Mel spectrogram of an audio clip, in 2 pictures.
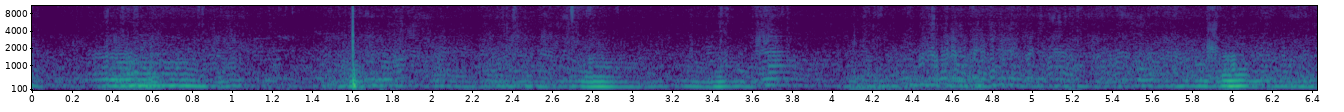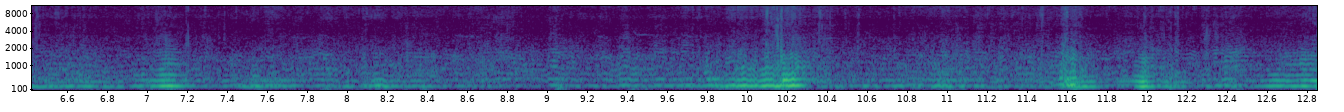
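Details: Honey bees humming inside their hive, a dense steady drone with a strong low band and stacked overtones, swelling and easing in loudness, with occasional brief clicks and knocks.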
